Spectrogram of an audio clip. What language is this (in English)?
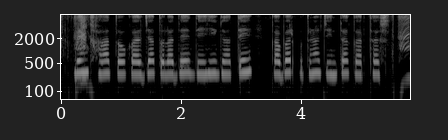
Chhattisgarhi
